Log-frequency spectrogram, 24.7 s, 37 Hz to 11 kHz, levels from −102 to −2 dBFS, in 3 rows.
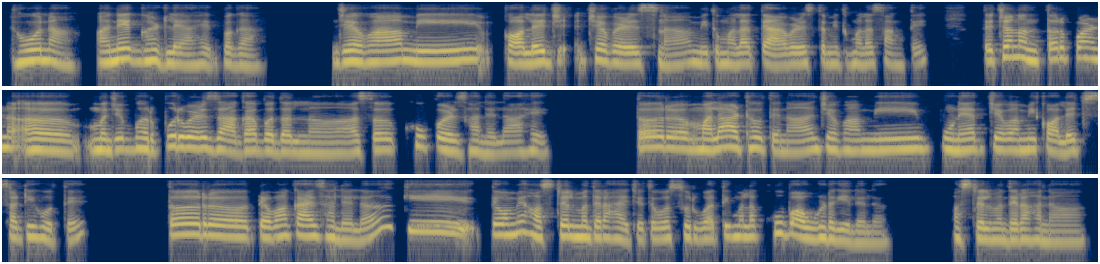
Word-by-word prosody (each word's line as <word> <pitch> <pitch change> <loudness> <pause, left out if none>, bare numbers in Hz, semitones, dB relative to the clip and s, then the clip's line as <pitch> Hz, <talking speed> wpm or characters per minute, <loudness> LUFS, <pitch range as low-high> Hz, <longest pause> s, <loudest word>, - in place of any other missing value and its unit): हो 210 +3 +4
ना. 205 -6 0 0.2
अनेक 210 +3 +5
घडले 190 -4 +2
आहेत 165 -1 -5
बघा, 160 -3 -4 0.6
जेव्हा 200 +1 +3
मी 210 +2 +2 0.2
कॉलेजच्या 195 +4 +2
वेळेस 175 -1 +2
ना, 165 +3 -6
मी 190 -2 -3
तुम्हाला 180 0 -1
त्यावेळेस 175 +3 +2
तर 185 - -3
मी 175 - -5
तुम्हाला 175 0 -5
सांगते. 170 0 -9 0.4
त्याच्यानंतर 235 +1 +2
पण 250 -2 +2
अ, 195 -2 +3 0.3
म्हणजे 200 +1 0
भरपूर 210 +3 +1
वेळ 220 -1 +5
जागा 190 -3 +1
बदलणं, 165 -2 -3
असं 195 +3 -2
खूप 240 -3 -4
वेळ 190 -3 +3
झालेला 165 -3 -6
आहे. 170 +1 -6 0.7
तर 230 -2 +2
मला 200 +2 +3
आठवते 225 -4 0
ना, 175 +1 -4
जेव्हा 200 -3 -2
मी 200 +2 0 0.2
पुण्यात 200 -1 +1
जेव्हा 200 -2 0
मी 200 +1 0
कॉलेजसाठी 185 +2 -1
होते. 175 +3 -5 0.6
तर 245 0 +4
अ, 215 -3 +3
तेव्हा 210 +2 +2
काय 225 -2 +4
झालेलं 205 - -3
की 300 +3 -1
तेव्हा 245 0 +2
मी 275 - 0
हॉस्टेलमध्ये 210 -3 +1
राहायचे. 185 -4 -3
तेव्हा 185 +1 -2
सुरुवाती 200 +1 -3
मला 215 0 0
खूप 270 -2 +1
अवघड 200 -2 +3
गेलेलं. 145 -4 -5 0.5
हॉस्टेलमध्ये 175 -2 +1
राहणं, 155 -4 -5
195 Hz, 145 wpm, -26 LUFS, 175-215 Hz, 0.7 s, अनेक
